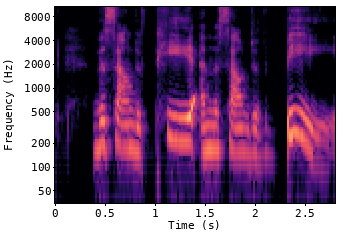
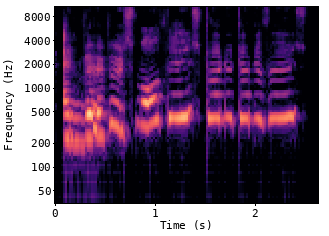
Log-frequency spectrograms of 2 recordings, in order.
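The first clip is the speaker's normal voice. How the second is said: much higher, squeezed small and light; tiny squeezed voice; 13 semitones higher than usual. Shown as a demonstration. Teacher leading face warm-up, high tiny squeezed voice. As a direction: shrink the voice with the face. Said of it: "make your face as small".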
